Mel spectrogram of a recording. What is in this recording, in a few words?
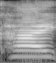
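"kai", Mandarin, first tone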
